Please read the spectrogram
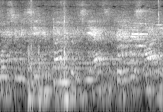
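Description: Faint music mixed with voices in the background.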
